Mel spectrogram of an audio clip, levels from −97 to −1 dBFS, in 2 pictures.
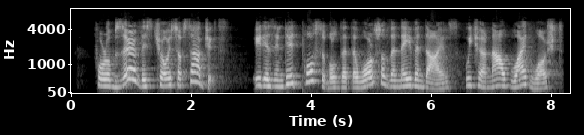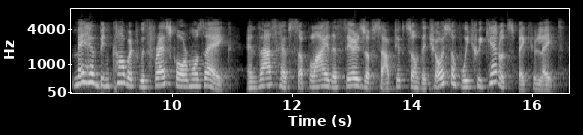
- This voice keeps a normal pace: Yes, average, 165 wpm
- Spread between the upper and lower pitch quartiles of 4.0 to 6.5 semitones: Yes, average, 4.3 semitones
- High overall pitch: Yes, high, 200 Hz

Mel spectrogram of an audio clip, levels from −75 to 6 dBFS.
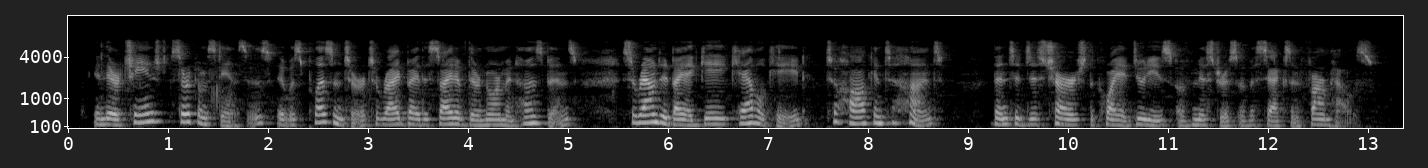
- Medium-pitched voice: Yes, medium, 180 Hz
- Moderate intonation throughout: Yes, average, 3.9 semitones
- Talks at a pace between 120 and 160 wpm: No, average, 175 wpm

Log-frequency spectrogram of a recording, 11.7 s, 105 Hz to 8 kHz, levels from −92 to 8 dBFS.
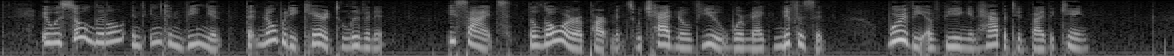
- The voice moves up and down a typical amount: No, wide, 6.3 semitones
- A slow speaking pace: No, average, 155 wpm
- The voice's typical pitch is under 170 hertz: No, high, 235 Hz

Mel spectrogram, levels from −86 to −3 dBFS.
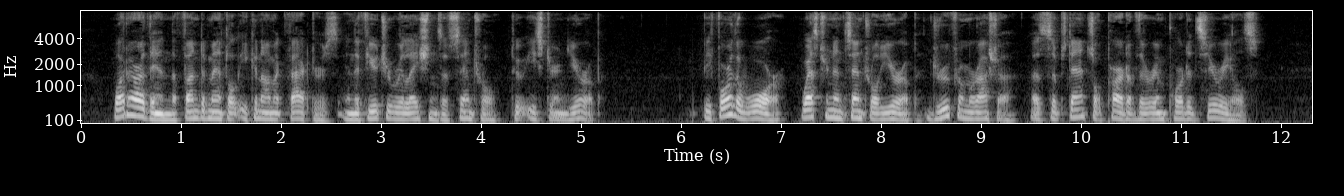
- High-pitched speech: No, low, 125 Hz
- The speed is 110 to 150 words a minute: No, average, 160 wpm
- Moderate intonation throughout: Yes, average, 3.2 semitones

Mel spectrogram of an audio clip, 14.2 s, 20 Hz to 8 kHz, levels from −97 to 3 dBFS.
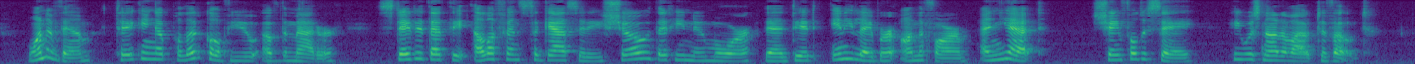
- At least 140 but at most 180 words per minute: Yes, average, 160 wpm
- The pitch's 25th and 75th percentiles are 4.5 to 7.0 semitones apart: Yes, average, 5.1 semitones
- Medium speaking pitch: No, high, 220 Hz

